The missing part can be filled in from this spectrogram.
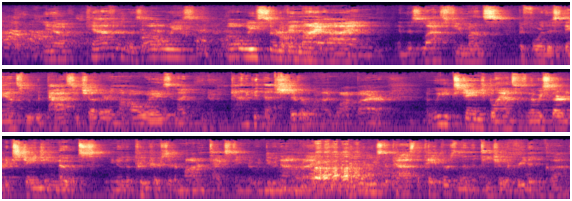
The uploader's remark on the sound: on stage at Alberta Abbey for live storytelling with Portland Story Theater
